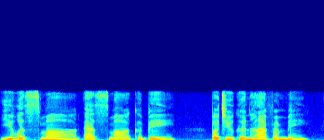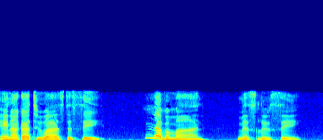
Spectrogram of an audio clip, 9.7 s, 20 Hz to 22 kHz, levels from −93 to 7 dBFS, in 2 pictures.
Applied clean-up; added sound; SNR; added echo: none; none; none; none.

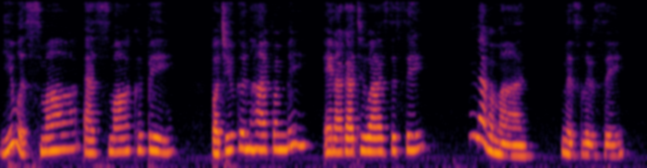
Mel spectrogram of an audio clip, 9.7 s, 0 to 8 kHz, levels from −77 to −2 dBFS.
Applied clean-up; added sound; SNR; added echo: none; none; none; reverberation time 0.3 s.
